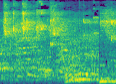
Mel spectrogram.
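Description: Live basketball game sound: spectators' voices with a few sharp knocks from play on the court. A low steady musical tone comes in near the end.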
